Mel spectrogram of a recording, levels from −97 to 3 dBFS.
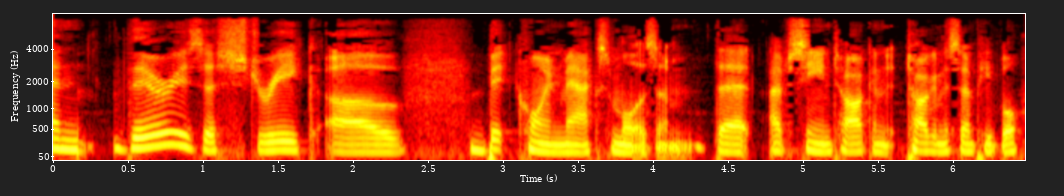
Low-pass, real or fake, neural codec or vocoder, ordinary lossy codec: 7.2 kHz; real; none; MP3, 32 kbps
